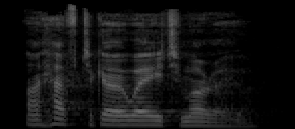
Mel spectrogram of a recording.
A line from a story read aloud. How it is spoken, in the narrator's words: Jesus sighed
